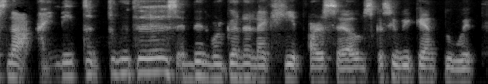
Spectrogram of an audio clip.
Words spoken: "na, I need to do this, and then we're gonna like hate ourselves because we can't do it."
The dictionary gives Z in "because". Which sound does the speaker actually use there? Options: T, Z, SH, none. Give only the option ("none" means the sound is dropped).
none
